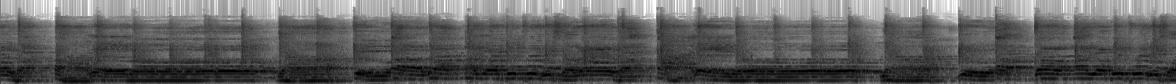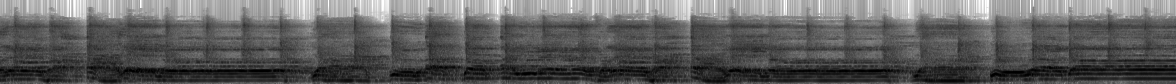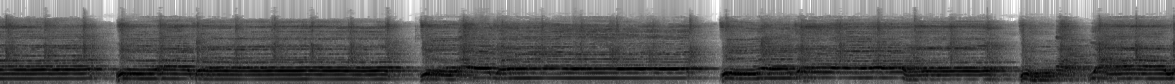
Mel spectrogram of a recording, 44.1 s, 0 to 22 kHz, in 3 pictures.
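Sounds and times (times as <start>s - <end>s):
steady beat: 0.0s - 35.8s
voices singing a worship song: 0.0s - 44.0s.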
